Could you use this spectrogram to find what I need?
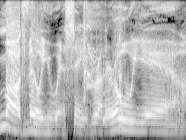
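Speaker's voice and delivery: very loud roaring wrestler promo voice, yeah stretched out. Host greeting a guest at the show's start, a Macho Man impression. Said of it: "I'm going to try to sound like Macho Man".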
